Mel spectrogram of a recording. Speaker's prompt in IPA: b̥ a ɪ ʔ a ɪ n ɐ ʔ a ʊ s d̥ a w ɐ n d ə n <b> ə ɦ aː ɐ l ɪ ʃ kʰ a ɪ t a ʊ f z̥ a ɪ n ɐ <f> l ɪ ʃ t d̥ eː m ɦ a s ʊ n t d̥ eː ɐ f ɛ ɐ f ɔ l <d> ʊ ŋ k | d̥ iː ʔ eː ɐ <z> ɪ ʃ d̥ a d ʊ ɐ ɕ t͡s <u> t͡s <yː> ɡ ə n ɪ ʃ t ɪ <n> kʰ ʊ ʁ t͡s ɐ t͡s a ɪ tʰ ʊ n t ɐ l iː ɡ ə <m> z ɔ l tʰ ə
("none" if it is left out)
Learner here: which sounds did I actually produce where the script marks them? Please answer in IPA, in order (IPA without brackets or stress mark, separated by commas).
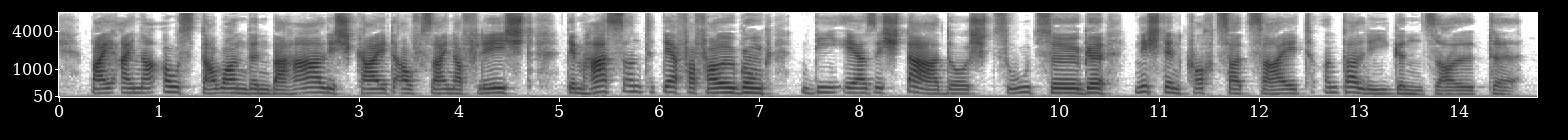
b, f, ɡ, z, uː, øː, n, n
